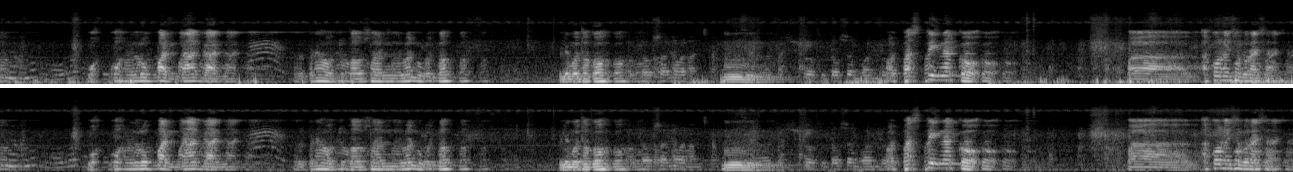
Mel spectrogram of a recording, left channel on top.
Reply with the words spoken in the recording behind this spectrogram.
wakwak ng lupan, dagan. Ano panahon, 2001 mo ito? Pilimot ako? 2001. Pag fasting na ko, pag ako nang sa Burasa,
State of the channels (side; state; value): both; normal; correlation 0.68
